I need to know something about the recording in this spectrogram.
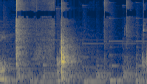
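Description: Two clatters of a spatula and tater tots against a baking sheet and bowl as the tots are scraped into the bowl, the second, about a second in, the louder. Background music with a low steady beat runs underneath.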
